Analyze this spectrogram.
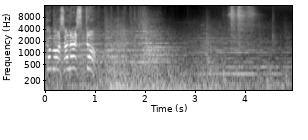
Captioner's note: spear whooshing; metal rattling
